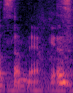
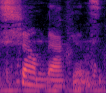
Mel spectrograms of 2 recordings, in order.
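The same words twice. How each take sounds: First: Said in the usual way. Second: "some" said as "shum"; slow, silly "shum" for "some"; silly pronunciation. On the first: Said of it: "No, some napkins". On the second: Shown as a demonstration. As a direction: slur the s of "some" into a playful sh. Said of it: "Let me stop being silly".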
